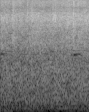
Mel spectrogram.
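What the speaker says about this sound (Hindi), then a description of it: "इसलिए आज सुबह सुबह से बारिश हो रही है हमारे यहाँ" Steady rain falling in a village, a dense even hiss of drops on surfaces, soft and continuous throughout the brief moment with no voices.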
